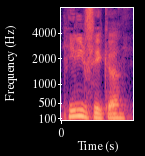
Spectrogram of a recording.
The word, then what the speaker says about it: Hilfiger: Ja, weil sie es meistens falsch aussprechen, weil eigentlich heißt es Hilfiger. – Hilfiger. – Ja. – Wenn man's Hilf, so wie Hilfe.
